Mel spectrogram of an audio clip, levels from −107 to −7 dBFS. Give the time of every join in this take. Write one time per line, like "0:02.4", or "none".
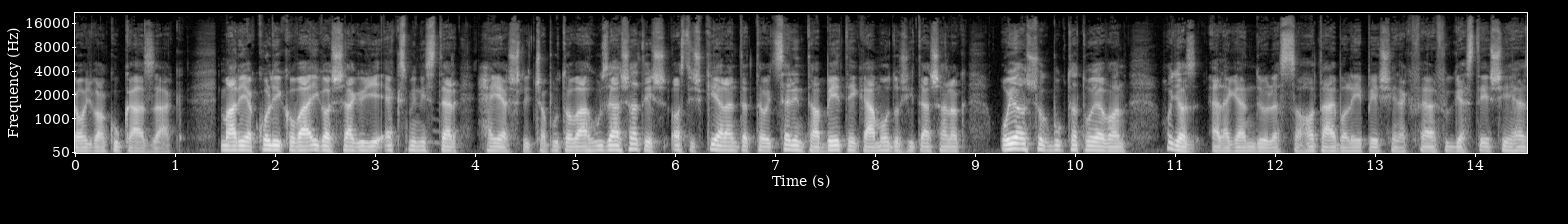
0:01.4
